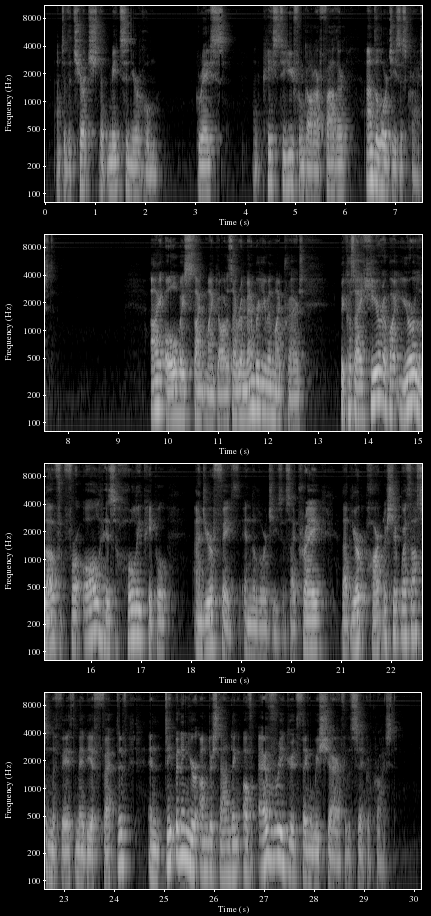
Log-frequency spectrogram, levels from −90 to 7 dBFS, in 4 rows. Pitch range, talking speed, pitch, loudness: 100-130 Hz, 160 wpm, 110 Hz, -30 LUFS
